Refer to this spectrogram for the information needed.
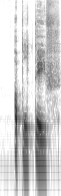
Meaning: Insult for an apple saleswoman
- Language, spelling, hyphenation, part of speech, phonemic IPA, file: Dutch, appelteef, ap‧pel‧teef, noun, /ˈɑ.pəlˌteːf/, Nl-appelteef.ogg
